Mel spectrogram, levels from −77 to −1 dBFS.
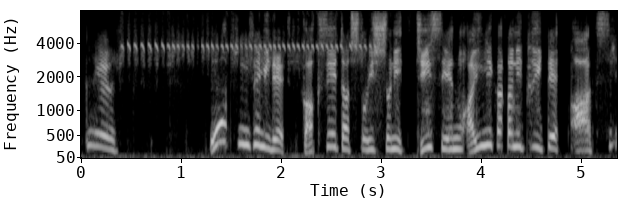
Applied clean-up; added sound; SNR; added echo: neural diffusion model UNIVERSE++.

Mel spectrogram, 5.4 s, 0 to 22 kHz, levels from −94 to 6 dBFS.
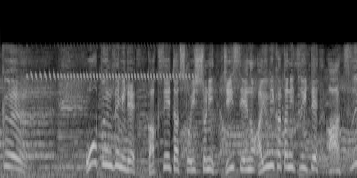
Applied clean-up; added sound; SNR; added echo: none; Cricket; 11 dB; none.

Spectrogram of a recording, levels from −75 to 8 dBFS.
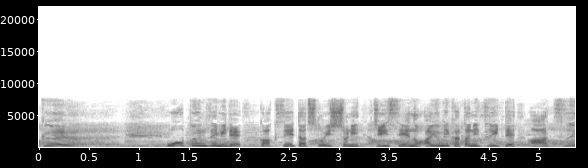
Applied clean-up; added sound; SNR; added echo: none; none; none; none.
